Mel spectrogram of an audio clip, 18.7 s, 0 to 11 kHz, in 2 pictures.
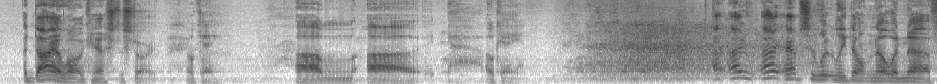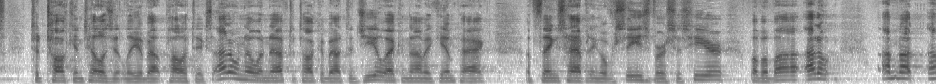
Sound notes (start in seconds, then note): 5.6 laughter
